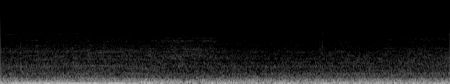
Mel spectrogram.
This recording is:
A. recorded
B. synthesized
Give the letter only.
A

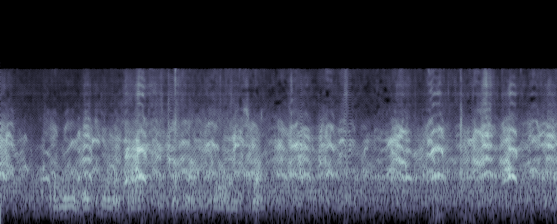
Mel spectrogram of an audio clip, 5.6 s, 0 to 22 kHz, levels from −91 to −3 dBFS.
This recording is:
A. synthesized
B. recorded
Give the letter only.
A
